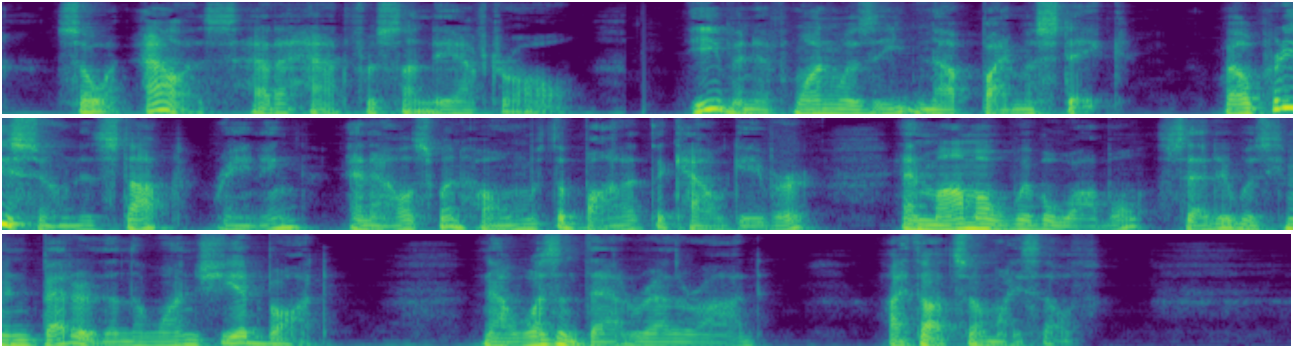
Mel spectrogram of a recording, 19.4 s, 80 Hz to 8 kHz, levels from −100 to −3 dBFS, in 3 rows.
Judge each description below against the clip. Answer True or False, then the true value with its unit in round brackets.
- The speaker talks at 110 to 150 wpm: False (175 wpm)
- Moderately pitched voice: False (115 Hz)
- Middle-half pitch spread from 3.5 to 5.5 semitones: False (3.0 semitones)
